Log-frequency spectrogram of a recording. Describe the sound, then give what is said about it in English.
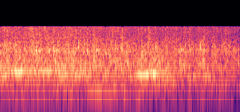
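A church audience clapping their hands: a faint, steady wash of applause with no clear beginning or end and thin sustained tones beneath it. “Clap your hands for her.”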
